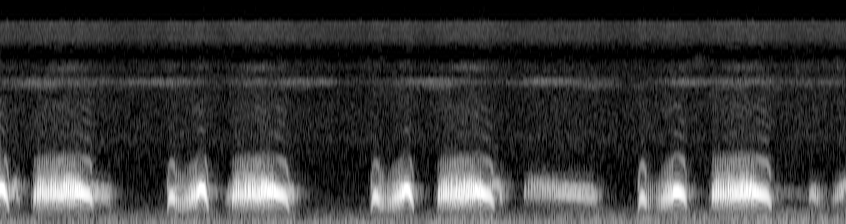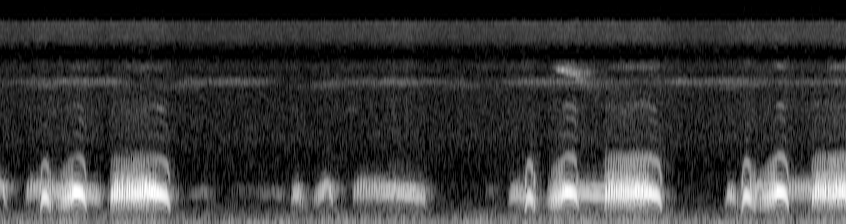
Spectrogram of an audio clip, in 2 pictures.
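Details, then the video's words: Lampung spotted dove recorded while being lured: a busy run of repeated coo phrases, with clipped double notes and long rolled coos, pausing briefly midway before resuming. Quiet low hum behind. "suara tarik akar selang nguku"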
